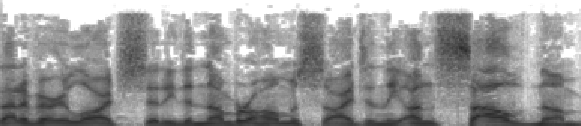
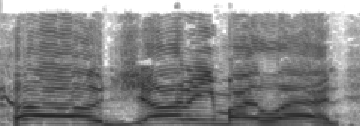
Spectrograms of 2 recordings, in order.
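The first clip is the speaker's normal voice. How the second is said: high, slow laughing fond drawl; 12 semitones higher, much slower than usual. Real, not acted. Host chuckling fondly at the caller's tough tale, laughing high and slow.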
